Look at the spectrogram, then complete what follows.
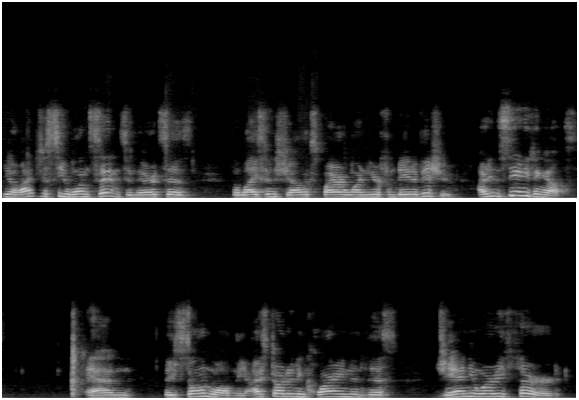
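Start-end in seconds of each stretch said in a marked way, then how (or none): none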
